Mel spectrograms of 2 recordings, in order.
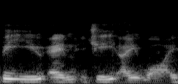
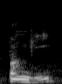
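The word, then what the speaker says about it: Bungay: Festival in Bungie spelled b-u-n-g-a-y so it's not pronounced bun gay bungee um and not like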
